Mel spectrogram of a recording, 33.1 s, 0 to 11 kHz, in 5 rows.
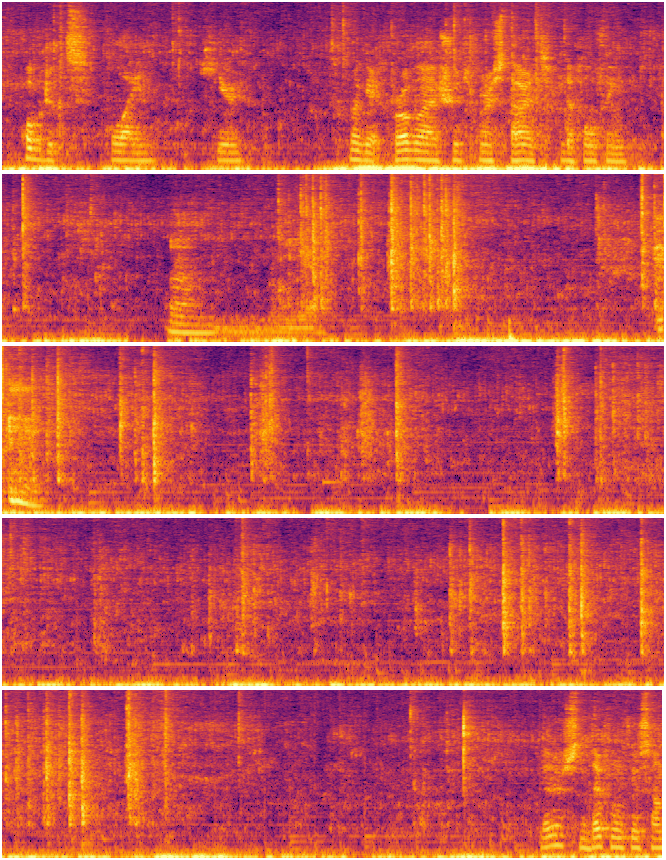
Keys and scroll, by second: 4.6 q, 6.5 typing, 9.2-11.0 typing, 13.0 Return, 13.0-14.2 typing, 13.1 ctrl+c, 13.2 alt+o, 13.5 alt+p, 14.3 alt+p, 14.7 Return, 17.1 super+j, 17.1 l, 18.9-19.9 typing, 22.0 super+k, 23.2 0, 24.3 alt+p, 24.5 alt+p, 24.8-26.1 typing, 26.3 alt+p, 26.5 alt+p, 27.2 Return.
